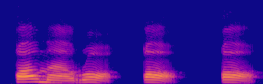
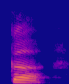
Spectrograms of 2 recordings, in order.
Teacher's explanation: The sound is more clear, here more clear in terms of, the way the back part of the tongue touches the soft palate with strength. So that is like a qa, heavy clear sound of qaf.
